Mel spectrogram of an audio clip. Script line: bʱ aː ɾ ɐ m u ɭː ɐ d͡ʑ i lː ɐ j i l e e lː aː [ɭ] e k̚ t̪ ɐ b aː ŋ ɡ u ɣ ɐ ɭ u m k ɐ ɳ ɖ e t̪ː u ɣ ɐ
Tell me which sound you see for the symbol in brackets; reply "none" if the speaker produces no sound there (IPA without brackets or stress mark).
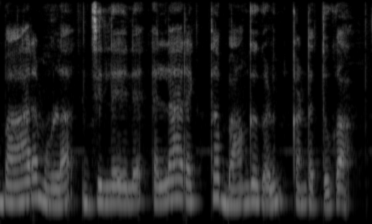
ɾ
